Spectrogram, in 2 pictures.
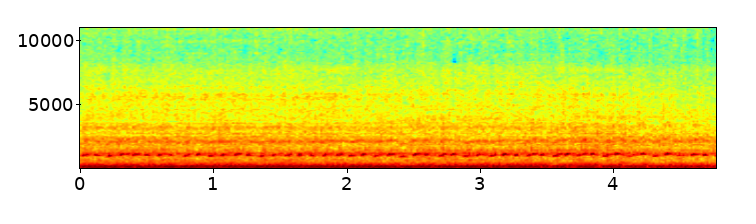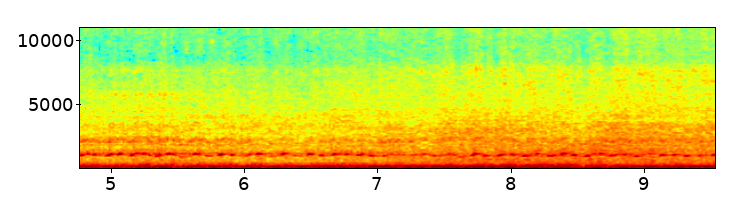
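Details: Suzuki Hayabusa running from completely cold: steady high whirring tone riding above the exhaust, same at any temperature; cause unknown.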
